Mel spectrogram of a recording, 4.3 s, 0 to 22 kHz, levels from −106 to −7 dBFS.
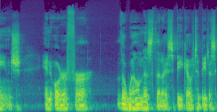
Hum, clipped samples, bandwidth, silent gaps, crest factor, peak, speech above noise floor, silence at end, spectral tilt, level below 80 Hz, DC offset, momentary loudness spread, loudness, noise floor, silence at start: none; under 0.1%; 17.5 kHz; none; 18 dB; -2 dBFS; 27 dB; 0 s; -5 dB/octave; -38 dBFS; under 0.1%; 7 LU; -19 LUFS; -46 dBFS; 0 s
